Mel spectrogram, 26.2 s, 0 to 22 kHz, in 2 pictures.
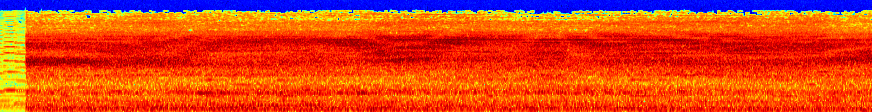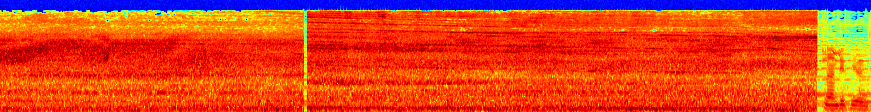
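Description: Aircraft engine noise on an airport ramp: a loud, steady rush with a low hum beneath it. The sound changes abruptly about 18 seconds in, where the low hum becomes steadier.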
